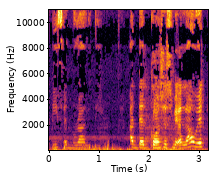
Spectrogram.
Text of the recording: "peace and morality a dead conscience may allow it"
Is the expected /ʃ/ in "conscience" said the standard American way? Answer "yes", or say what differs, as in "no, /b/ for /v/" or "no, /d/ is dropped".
no, /s/ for /ʃ/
